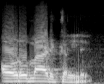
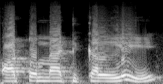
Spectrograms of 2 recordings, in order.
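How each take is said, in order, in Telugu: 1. మధ్య హల్లు మృదువైన 'd' ధ్వనిలా ఉంటుంది. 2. మధ్య హల్లు స్పష్టమైన 't' ధ్వని. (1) "they'll say" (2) "Instead of"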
